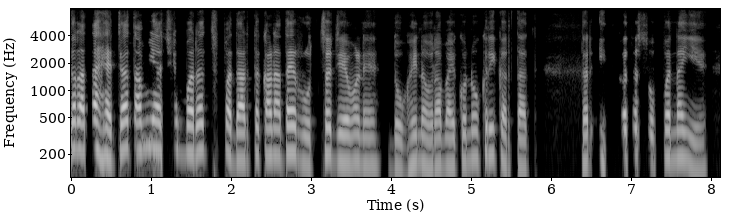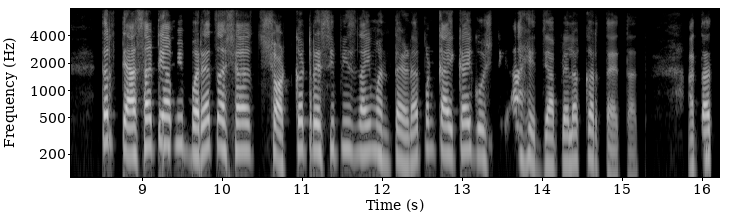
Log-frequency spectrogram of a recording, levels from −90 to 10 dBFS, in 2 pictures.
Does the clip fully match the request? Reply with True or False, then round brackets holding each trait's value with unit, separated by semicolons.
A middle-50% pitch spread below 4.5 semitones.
False (5.4 semitones)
